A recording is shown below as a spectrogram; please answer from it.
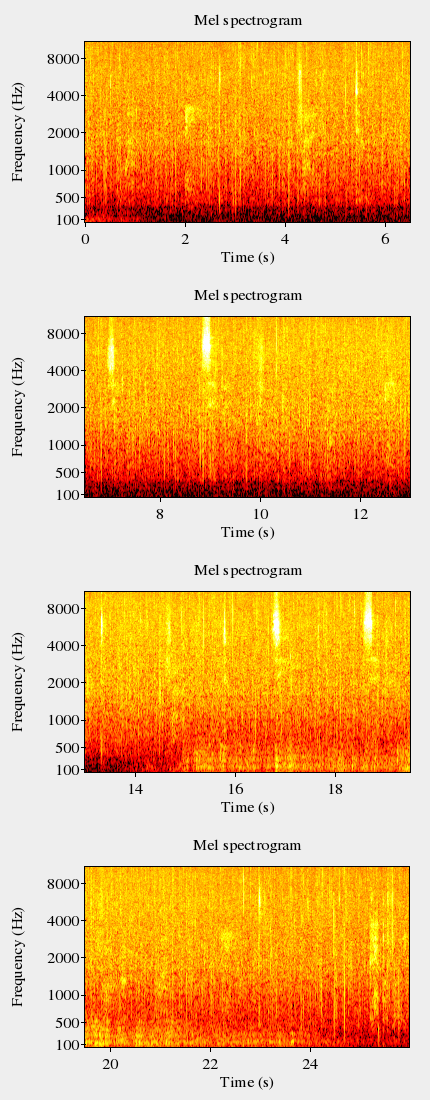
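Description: Steady rain with scattered sharp drip-like ticks. A low thunder rumble swells in past the middle and keeps on.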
